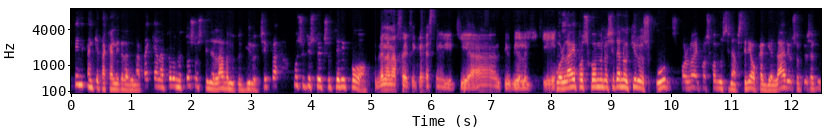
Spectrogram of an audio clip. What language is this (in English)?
Greek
